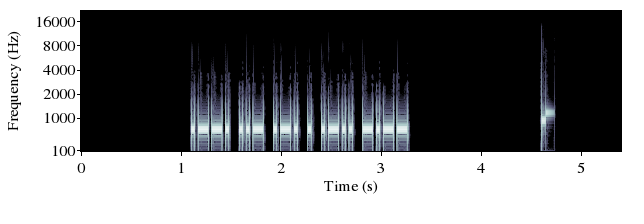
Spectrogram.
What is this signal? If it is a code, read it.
Morse code, heard as a keyed tone, about 34 wpm, 700 Hz. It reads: PURELY
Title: LY Suffix - Top 100 Words with Base Words 35wpm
